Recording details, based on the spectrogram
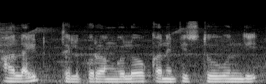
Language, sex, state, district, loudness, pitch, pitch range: Telugu, male, Telangana, Hyderabad, -14 LUFS, 130 Hz, 130-140 Hz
